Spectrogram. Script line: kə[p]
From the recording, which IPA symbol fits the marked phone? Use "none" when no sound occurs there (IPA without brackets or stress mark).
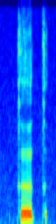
k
